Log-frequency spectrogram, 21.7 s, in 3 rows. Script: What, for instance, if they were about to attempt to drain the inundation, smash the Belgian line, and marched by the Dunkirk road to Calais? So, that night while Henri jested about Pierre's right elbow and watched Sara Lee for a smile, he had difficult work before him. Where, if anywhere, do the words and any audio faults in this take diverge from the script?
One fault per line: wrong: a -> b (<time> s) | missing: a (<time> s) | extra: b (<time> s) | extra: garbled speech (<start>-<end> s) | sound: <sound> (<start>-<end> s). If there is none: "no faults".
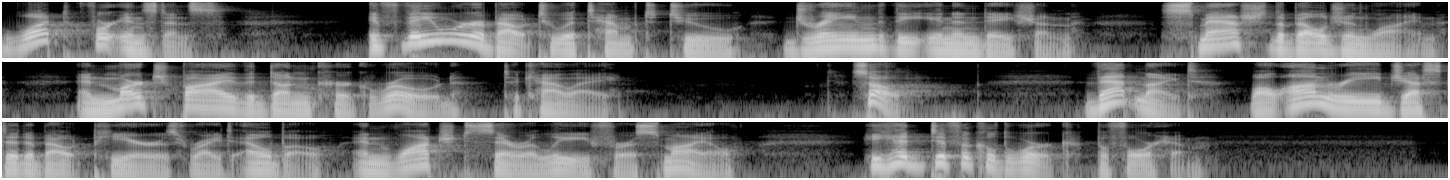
wrong: marched -> march (7.8 s)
